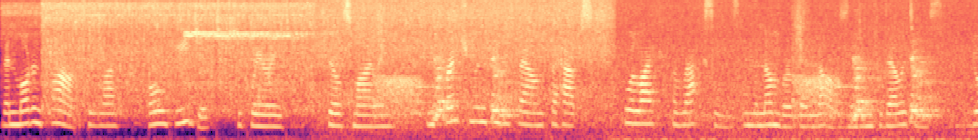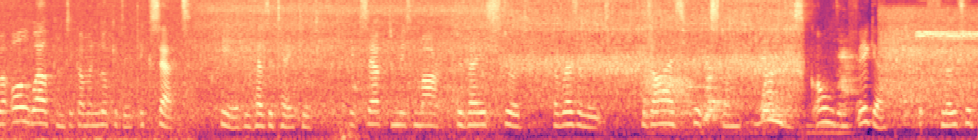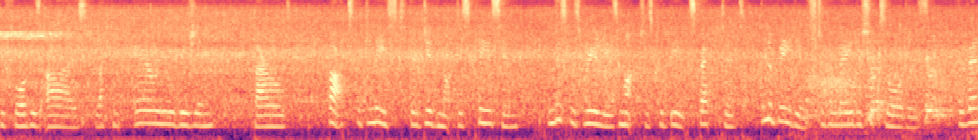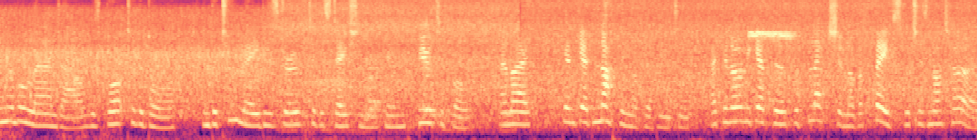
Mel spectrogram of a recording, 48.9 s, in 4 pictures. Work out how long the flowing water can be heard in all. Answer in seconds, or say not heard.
49 s.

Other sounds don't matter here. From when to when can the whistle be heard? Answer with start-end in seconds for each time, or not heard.
2.2-4.2, 23.6-25.6, 46.0-46.6.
